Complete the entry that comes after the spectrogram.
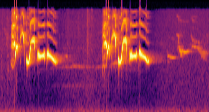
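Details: White-rumped shama singing in many voices while tail-flicking on its perch: two rich whistled phrases about two seconds apart, each a quick run of looping, slurred notes ending in a falling trill, followed by faint high whistles.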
